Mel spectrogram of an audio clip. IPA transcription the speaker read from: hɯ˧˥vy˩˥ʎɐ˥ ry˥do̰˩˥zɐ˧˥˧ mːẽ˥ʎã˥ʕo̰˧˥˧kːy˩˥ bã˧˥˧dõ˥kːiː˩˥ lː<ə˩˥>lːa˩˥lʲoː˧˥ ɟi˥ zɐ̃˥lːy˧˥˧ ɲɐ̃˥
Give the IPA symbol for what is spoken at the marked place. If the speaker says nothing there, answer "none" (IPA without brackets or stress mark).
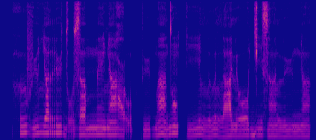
ɯ˩˥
